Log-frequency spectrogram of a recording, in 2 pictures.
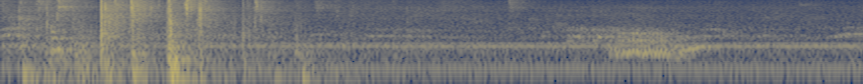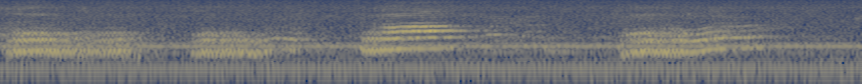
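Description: A cat meowing five times, about one call a second, each call bending up and down in pitch. A short burst of sharp knocks and clatter comes in the first two seconds, and a steady low hum runs underneath.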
